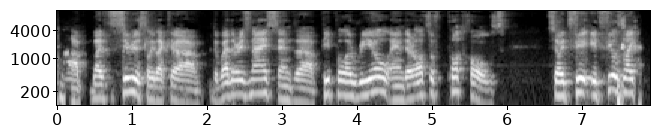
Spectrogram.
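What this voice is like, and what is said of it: Thick Serbian accent. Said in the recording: “I'm originally from Serbia. That's why I have this uh, thick accent. I sound like Russian mobsters in Hollywood movies.”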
